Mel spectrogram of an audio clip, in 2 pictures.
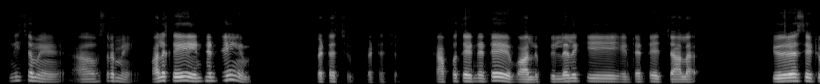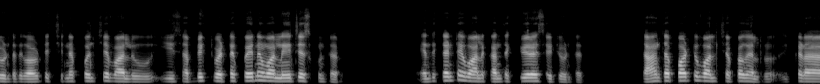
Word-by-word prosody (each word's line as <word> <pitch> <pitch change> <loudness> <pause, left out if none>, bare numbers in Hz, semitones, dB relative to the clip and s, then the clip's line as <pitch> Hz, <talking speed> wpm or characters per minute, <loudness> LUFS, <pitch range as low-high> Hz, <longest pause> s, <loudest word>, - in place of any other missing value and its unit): నిజమే. 180 -7 -5 0.4
అవసరమే. 135 +5 -9 0.2
వాళ్ళకి 180 -1 +2 0.2
ఏంటంటే 175 +5 -2 0.9
పెట్టొచ్చు. - - -6 0.2
పెట్టొచ్చు. - - -20 0.4
కాపోతే - - -5
ఏంటంటే, 145 +4 0 0.2
వాళ్ళు 115 -1 0
పిల్లలకి 145 +3 -3 0.3
ఏంటంటే 130 +3 -6 0.2
చాలా 120 0 0 0.8
క్యూరియాసిటీ 155 +2 +4
ఉంటది 135 0 -8
కాబట్టి 130 +1 +2
చిన్నప్పటినుంచే 150 +3 -3
వాళ్ళు 130 -2 +3 0.3
ఈ - - -3
సబ్జెక్ట్ 165 +6 -2
పెట్టకపోయినా 170 +4 +3
వాళ్ళు 165 -3 +6
నేర్చేసుకుంటారు. 150 -2 -1 0.8
ఎందుకంటే, 180 +6 +1
వాళ్ళకి 145 -2 +2
అంత 135 - -6
క్యూరియాసిటీ 155 -4 +3
ఉంటది. 115 - -16 0.6
దాంతో 160 +3 +5
పాటు 180 +1 +5
వాళ్ళు 155 -2 +3
చెప్పగలరు. 140 -6 -1 0.2
ఇక్కడ 130 - -1
150 Hz, 115 wpm, -24 LUFS, 135-165 Hz, 0.9 s, వాళ్ళు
